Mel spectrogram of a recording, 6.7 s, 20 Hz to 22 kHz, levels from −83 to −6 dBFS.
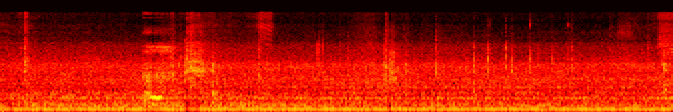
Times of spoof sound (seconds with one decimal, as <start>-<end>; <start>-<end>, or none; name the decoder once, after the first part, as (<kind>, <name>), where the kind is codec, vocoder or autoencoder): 0.0-1.0 (vocoder, BigVGAN v2); 5.4-6.3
